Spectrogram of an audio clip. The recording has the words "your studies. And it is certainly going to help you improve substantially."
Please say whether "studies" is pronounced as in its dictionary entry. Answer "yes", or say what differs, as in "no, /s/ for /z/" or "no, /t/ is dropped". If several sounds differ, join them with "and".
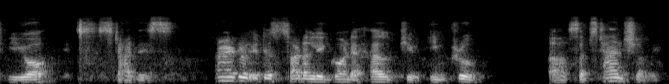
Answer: no, /z/ is dropped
